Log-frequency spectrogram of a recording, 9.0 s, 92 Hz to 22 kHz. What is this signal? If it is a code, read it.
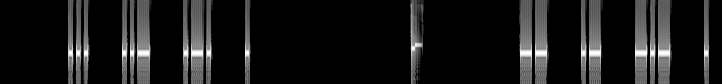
Morse code, heard as a keyed tone, about 25 wpm, spaced as for 14 wpm, 700 Hz. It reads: SURE MAKE
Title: 3x Character Spacing - Top 300 Words - 25wpm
